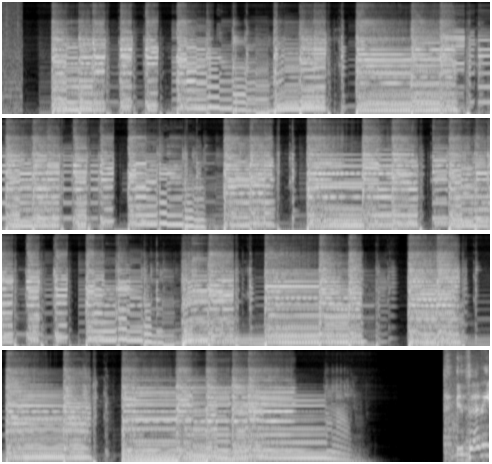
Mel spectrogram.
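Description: A Harley Benton Guitar MAX electric guitar plays a lead with a thick, saturated solo tone. Fast, distorted runs of notes fill the passage loudly and without talk, then the final note rings out and fades.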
